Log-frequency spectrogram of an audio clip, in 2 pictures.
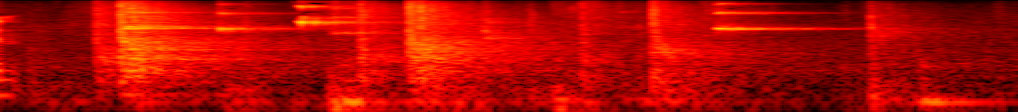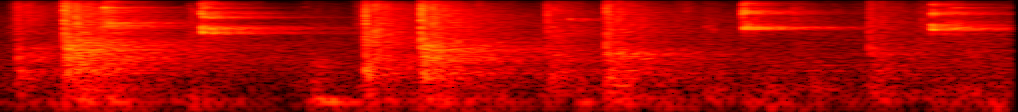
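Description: Squash ball repeatedly struck by rackets and hitting the walls of a glass-walled court, a quick series of sharp cracks about once a second, during a fast rally. Short high squeaks of court shoes on the floor come between the shots.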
